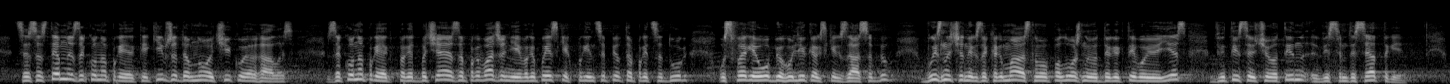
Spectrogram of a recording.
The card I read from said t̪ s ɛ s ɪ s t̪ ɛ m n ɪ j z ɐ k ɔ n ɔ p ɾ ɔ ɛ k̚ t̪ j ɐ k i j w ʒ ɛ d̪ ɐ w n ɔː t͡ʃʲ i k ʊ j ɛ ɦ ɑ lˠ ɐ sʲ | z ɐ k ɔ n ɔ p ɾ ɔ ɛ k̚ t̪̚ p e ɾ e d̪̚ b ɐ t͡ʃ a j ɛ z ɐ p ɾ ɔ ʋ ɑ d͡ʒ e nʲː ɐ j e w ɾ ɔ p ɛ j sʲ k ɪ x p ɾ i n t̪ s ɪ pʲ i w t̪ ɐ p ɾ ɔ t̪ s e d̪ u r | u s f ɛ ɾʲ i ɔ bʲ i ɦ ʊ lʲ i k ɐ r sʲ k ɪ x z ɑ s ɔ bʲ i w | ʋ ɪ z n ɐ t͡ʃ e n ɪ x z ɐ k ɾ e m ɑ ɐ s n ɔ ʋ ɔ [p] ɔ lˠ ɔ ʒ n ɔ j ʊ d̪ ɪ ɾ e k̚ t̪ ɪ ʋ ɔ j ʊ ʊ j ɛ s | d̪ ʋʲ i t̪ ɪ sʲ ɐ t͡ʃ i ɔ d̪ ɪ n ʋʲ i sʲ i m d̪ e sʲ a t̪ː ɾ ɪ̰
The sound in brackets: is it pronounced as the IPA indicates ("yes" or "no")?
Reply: yes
